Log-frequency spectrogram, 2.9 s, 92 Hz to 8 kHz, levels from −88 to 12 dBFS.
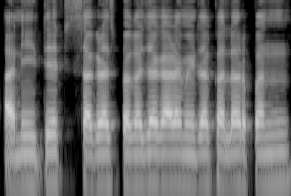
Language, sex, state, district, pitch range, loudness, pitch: Marathi, male, Maharashtra, Nagpur, 120-125 Hz, -16 LUFS, 125 Hz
